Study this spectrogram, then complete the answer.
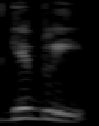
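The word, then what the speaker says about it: Ghibli: heard somebody else said no it's gibli I said oh true so I will not be apologizing I will just admit that I was wrong nice at least miss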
